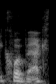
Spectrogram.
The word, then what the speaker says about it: Kweebec: have we ever heard the team say Quebec could it be Quebec the whole time yeah yes they've done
